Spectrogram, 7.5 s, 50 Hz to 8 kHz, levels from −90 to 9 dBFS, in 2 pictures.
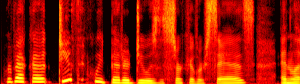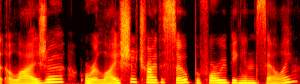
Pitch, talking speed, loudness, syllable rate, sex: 220 Hz, 185 wpm, -18 LUFS, 5.6 syllables/s, female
